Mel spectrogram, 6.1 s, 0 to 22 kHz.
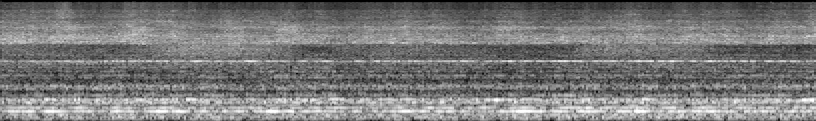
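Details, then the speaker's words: DIY siphon-nozzle waste oil burner, more air added after smoky running on cold oil: steady, even roar, constant tone, no popping or sputter; burning smokeless, normal burner run. "okay now we're burning smokeless right um uh first run there didn't actually got a plan that's all so it went out after 30 odd seconds"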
